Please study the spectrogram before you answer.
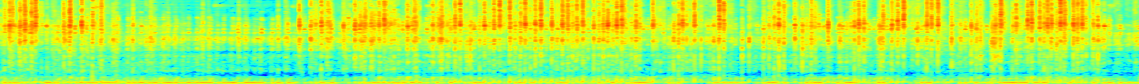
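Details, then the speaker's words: Nissan Platina with check-engine light on, stalling and slow to start in the morning, heard at the exhaust smelling of raw fuel: low rough idle with uneven beat and occasional stumbles; intermittent misfire at idle. "escucha una falla muy intermitente [carraspeo] y además de que en las mañanas ahorita que lo eché a andar tarda mucho en arrancar."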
